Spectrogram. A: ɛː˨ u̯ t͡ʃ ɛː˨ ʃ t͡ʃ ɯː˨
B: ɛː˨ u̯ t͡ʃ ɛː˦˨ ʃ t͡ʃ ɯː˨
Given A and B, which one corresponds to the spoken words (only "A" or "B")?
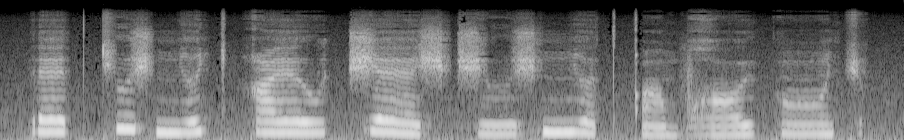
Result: B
